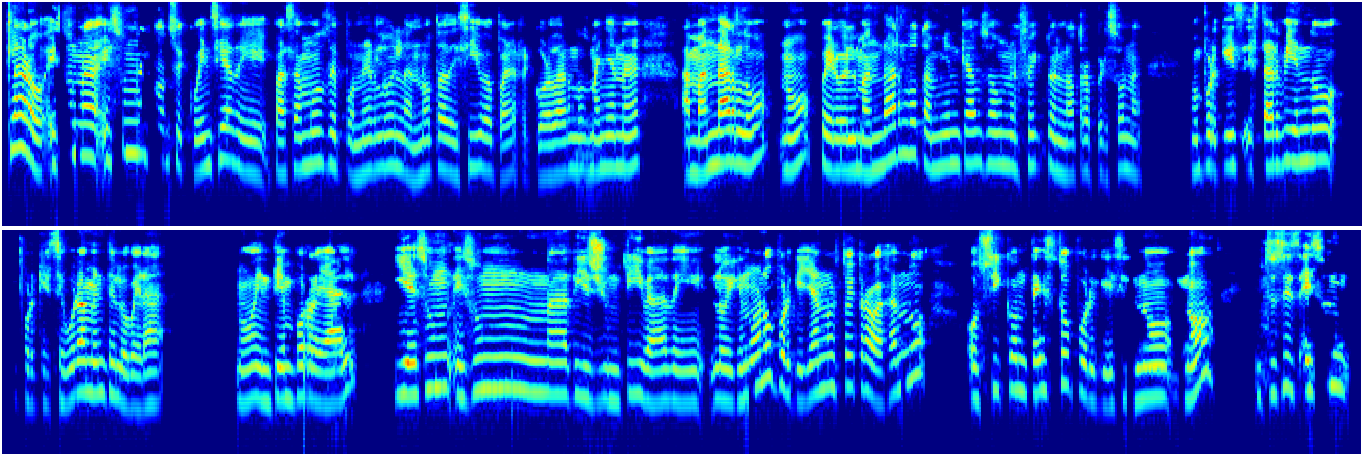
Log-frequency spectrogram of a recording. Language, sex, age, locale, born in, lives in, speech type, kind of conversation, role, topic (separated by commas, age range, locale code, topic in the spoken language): Spanish, female, 30-34, es-MX, Mexico, Mexico, conversation, podcast, host, ¿Qué opinas del tiempo que pasamos pendientes del celular?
